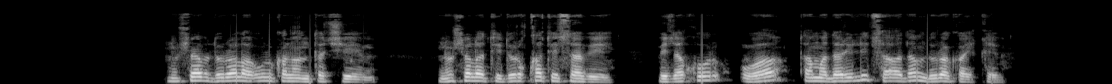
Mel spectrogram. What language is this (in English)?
Dargwa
